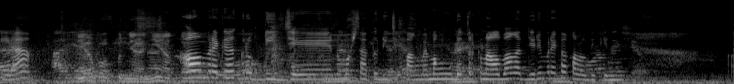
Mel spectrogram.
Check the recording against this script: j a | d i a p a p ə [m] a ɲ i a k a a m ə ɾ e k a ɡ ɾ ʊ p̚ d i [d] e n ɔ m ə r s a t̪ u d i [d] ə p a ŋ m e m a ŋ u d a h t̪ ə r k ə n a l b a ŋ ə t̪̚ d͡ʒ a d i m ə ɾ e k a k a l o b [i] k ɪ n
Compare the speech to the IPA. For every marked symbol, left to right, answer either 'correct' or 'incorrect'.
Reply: incorrect: ɲ, incorrect: d͡ʒ, incorrect: d͡ʒ, correct

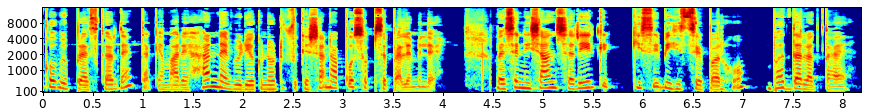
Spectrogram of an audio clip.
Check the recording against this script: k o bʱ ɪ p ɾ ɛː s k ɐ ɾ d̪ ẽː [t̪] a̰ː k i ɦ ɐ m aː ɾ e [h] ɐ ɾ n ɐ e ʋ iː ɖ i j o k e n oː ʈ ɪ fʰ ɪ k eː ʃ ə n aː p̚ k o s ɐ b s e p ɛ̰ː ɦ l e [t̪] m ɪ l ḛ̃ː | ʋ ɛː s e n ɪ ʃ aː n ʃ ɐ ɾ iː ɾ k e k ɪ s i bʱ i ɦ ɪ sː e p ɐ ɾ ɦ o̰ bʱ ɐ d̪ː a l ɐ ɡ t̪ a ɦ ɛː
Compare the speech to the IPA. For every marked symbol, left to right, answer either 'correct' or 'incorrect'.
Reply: correct, correct, incorrect: none

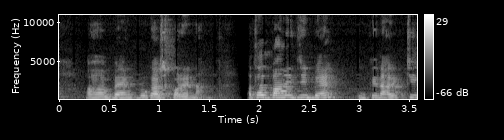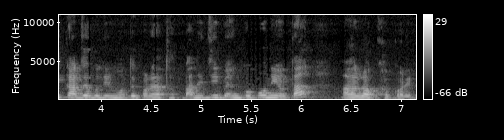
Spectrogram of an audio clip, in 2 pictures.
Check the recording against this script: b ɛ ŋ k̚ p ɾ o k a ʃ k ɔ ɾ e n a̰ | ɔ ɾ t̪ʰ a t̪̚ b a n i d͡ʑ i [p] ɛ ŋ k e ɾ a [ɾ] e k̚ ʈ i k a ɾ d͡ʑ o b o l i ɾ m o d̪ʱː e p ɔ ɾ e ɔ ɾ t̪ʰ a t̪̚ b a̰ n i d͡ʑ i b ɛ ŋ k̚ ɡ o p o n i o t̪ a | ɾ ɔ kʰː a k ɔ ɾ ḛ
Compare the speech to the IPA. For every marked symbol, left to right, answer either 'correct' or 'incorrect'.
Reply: incorrect: b, correct

